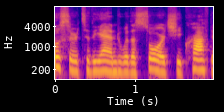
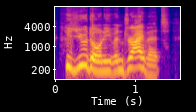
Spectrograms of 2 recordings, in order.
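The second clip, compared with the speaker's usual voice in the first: mock exclaiming, louder; 5 dB louder than usual. Retelling a character's accusation about a car: imitating an exclamation.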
